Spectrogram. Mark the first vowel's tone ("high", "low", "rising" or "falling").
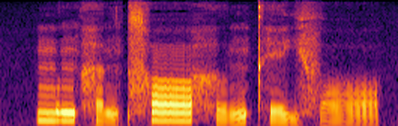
high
